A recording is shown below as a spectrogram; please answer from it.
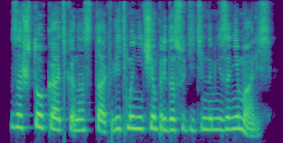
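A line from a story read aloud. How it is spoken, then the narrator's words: Emotional tearful outburst. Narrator (Russian): Эмоционально выдала сквозь слезы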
